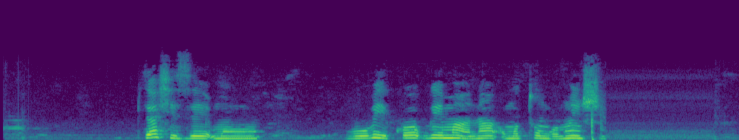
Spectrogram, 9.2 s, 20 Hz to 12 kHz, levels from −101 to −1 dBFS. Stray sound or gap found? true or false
false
